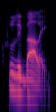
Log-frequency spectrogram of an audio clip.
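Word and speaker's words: Coulibaly: I looked up the pronunciation of Koulibaly, and that is how you say it, okay? That's what the pronunciation. That's what Google told me.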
